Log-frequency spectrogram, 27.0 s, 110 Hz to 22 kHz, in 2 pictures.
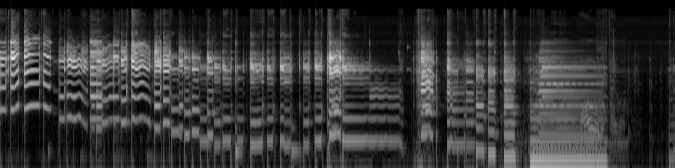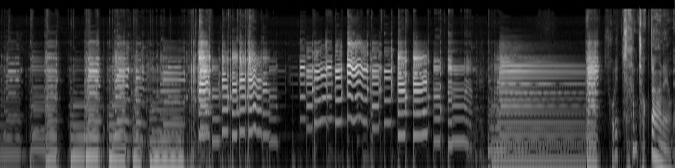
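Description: PRS SE Santana Abraxas electric guitar played through a Marshall JCM2000 amplifier on its clean channel: melodic single-note lines with bends and vibrato, broken by loud sustained chords about ten seconds in and again near the end.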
